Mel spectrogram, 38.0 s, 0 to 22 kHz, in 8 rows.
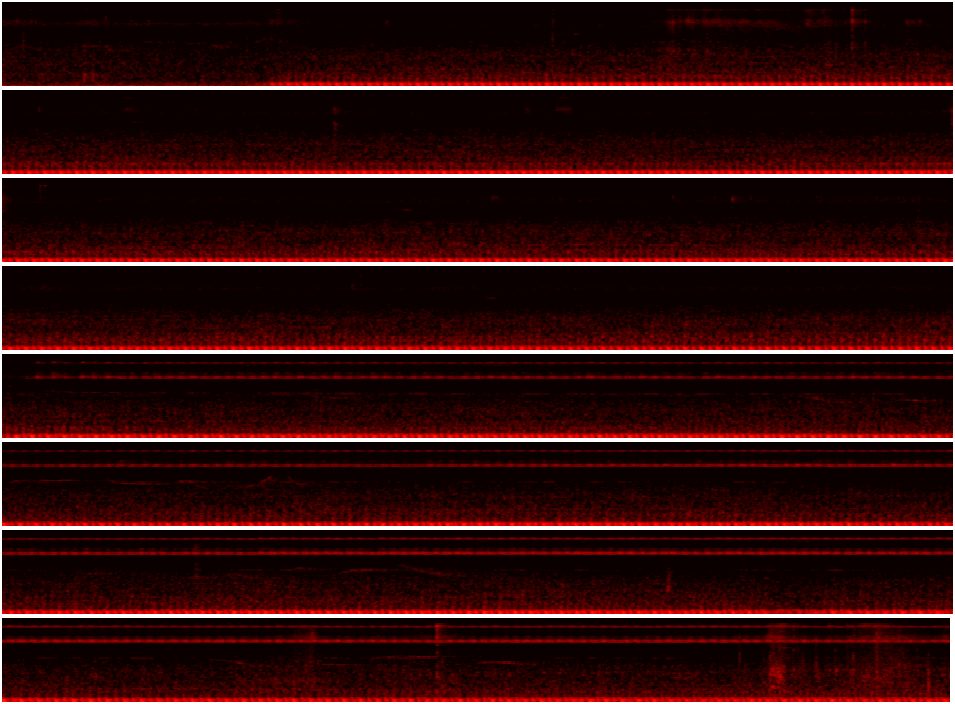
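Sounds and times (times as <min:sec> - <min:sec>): insects trilling: 0:19.0 - 0:38.0.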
